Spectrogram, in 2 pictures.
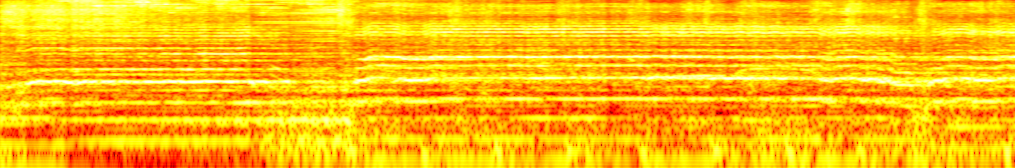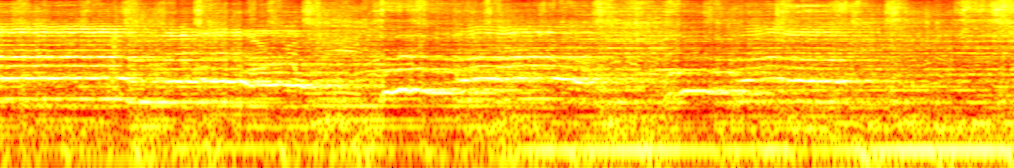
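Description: A woman singing a pop song live into a handheld microphone with a steady bass and light percussion behind her, amplified through PA speakers, holding long notes.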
